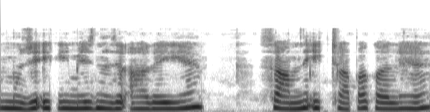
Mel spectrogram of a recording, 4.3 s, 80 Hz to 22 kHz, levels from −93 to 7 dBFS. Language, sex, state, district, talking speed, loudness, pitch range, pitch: Hindi, female, Uttar Pradesh, Budaun, 155 wpm, -16 LUFS, 215-235 Hz, 225 Hz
